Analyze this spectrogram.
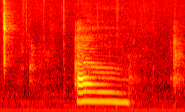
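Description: A man hums briefly with his mouth closed.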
